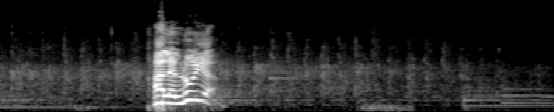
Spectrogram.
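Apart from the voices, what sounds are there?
audience applauding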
